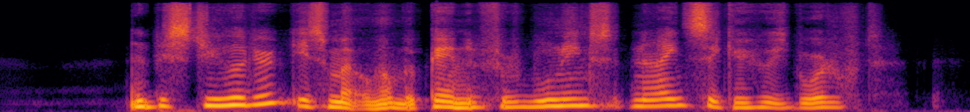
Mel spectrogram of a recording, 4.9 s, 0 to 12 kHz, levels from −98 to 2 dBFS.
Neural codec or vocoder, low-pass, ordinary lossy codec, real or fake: codec, 16 kHz in and 24 kHz out, 0.4 kbps, LongCat-Audio-Codec, four codebook decoder; 10.8 kHz; AAC, 48 kbps; fake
